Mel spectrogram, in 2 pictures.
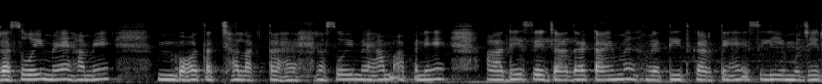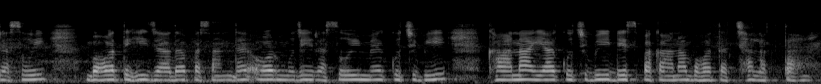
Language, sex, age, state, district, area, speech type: Hindi, female, 18-30, Madhya Pradesh, Seoni, urban, spontaneous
